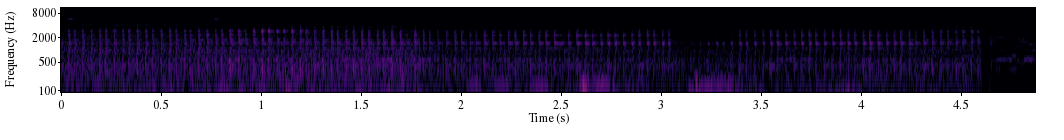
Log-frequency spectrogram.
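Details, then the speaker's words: Voltas split AC indoor unit: loud uneven clatter over the fan's steady rush, like something striking; cover and drain tray removed revealed broken blower wheel hub joint, blower replaced; blower wheel rattle. "इसीलिए पूरा cover खोल लिया। Drain tray खोल लिया और यह देखिए क्या प्रॉब्लम है जिसके कारण ये आवाज आ रहा है। यह ब्लोअर का जॉइंट टूट चुका है।"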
